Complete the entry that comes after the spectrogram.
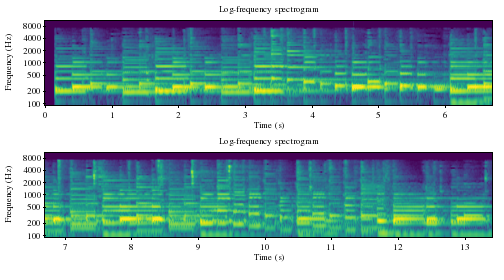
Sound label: sonata tempo de minueto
